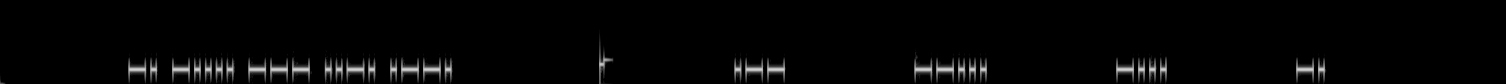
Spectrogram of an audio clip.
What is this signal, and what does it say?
Morse code, heard as a keyed tone, about 22 wpm, spaced as for 10 wpm, 700 Hz. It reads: N6OFP W7BN
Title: USA Call Signs - 8x Character Spacing - 22wpm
